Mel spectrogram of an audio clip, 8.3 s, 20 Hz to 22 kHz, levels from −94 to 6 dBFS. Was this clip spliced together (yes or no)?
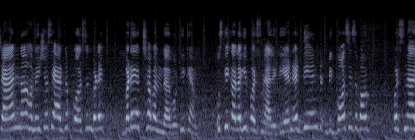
no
